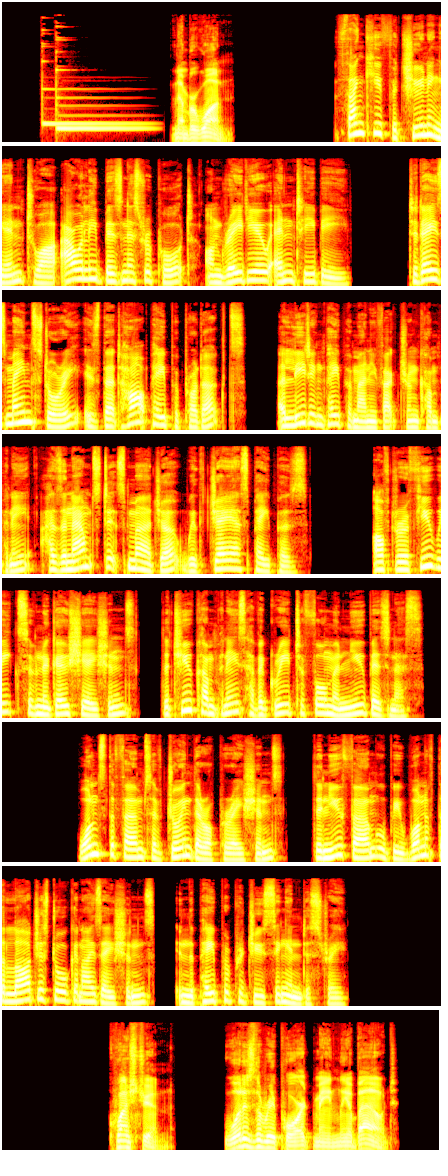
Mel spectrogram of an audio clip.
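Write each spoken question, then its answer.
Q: What is the report mainly about?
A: The merger of Hart Paper Products with JS Papers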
